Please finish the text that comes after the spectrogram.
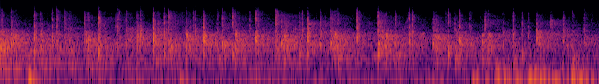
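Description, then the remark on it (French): A crowd applauds steadily, a dense wash of many overlapping hand claps that holds at an even, moderate level throughout without dying down. “Vous pouvez applaudir, vous ne retenez pas.”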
